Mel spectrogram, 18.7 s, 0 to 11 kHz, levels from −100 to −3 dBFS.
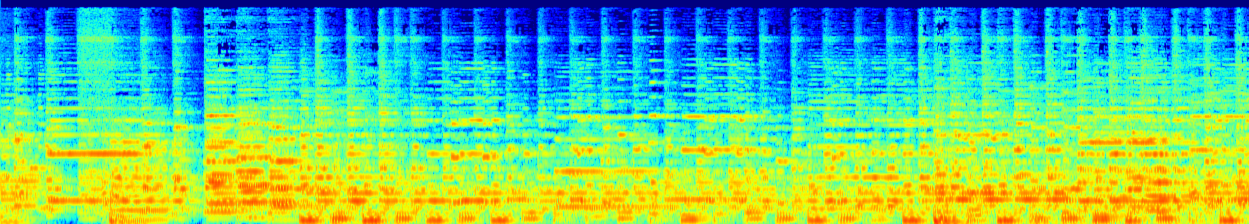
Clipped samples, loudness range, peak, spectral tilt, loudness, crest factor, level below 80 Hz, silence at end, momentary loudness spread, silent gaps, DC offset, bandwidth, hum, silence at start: under 0.1%; 4 LU; -4 dBFS; -6.5 dB/octave; -23 LUFS; 18 dB; -32 dBFS; 0 s; 6 LU; none; under 0.1%; 10 kHz; none; 0 s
